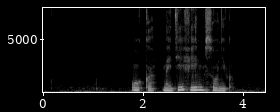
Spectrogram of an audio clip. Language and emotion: Russian, neutral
